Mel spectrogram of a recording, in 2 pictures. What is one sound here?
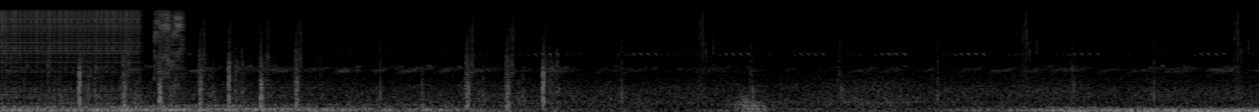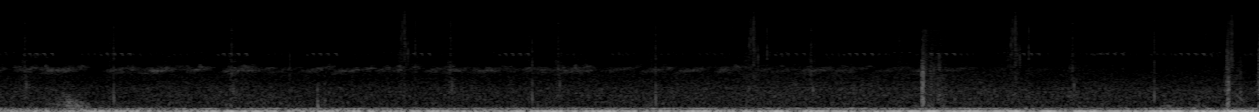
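Footsteps crunch softly on dirt at a steady walking pace.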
